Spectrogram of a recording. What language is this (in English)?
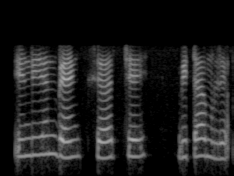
Marathi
